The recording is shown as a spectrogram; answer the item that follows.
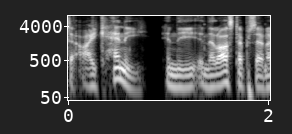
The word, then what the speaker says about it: Iceni: I noticed that you pronounced it Iceni in the last episode.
